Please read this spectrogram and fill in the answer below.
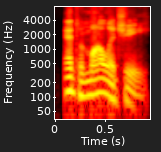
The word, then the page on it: entomology: American English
